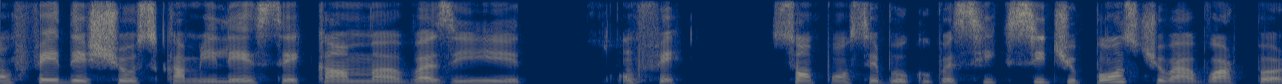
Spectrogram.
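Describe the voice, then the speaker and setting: In an Indian accent, a woman speaks at a fairly slow pace with lively intonation, the sound dry and close with no echo against a quiet background. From India, Mumbai. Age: 40s. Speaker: podcast guest. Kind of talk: casual interview chat. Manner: halting, many hesitations.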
